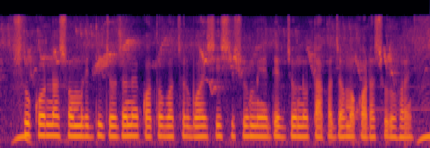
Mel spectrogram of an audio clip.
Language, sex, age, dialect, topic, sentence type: Bengali, female, 31-35, Northern/Varendri, banking, question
